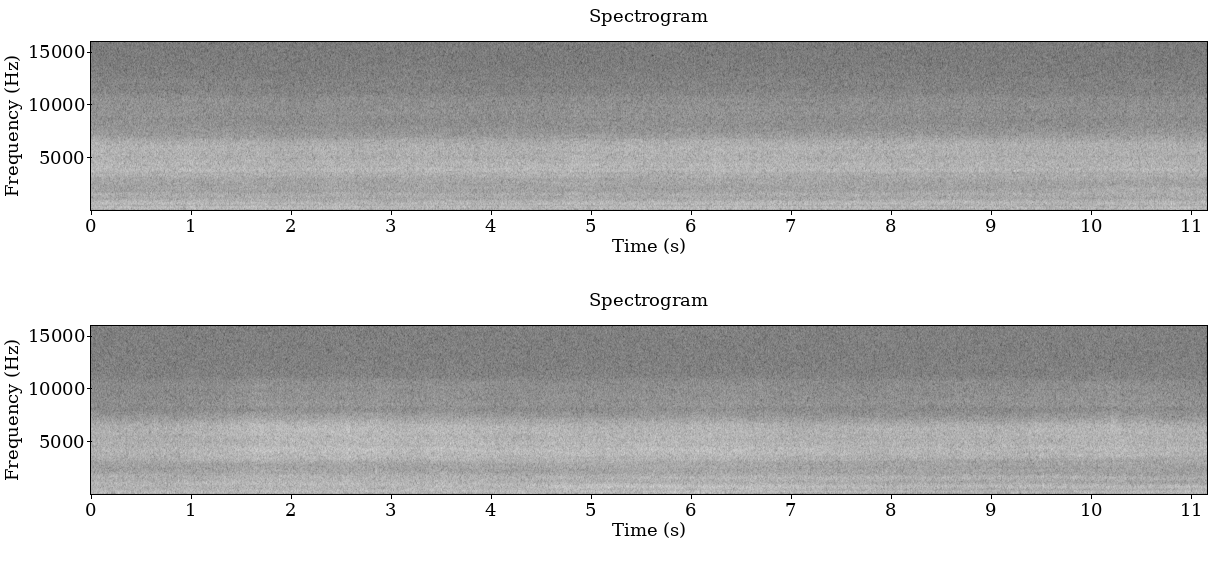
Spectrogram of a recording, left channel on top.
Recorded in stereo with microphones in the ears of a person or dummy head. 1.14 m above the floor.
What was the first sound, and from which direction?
Only background noise.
